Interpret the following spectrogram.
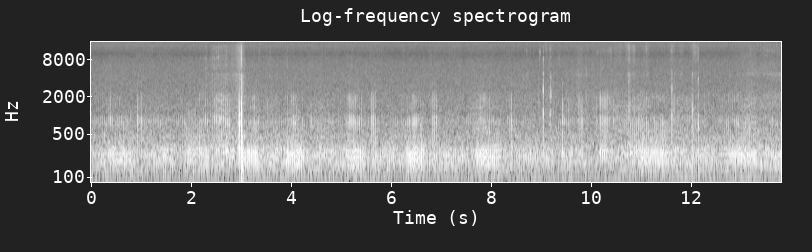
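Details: Continuous gentle purring from a Persian kitten, a low throaty buzz rising and falling in regular breathing cycles, with one sharp tap near the start and scattered small clicks later.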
